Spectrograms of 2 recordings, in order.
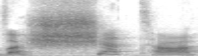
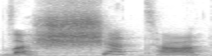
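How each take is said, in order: First: The middle consonant is a soft sh sound. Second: The middle consonant is a soft sh sound.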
